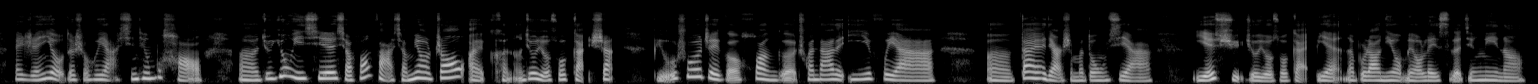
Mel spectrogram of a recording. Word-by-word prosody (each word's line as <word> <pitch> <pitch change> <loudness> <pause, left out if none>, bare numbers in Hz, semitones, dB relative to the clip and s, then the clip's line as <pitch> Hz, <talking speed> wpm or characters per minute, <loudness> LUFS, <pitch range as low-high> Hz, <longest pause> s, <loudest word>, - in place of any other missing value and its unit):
哎， 230 - -2
人 215 +3 -1
有 275 -2 +2
的 - - -3
时 - - -6
候 225 +1 -1
呀， 210 -3 -2
心 225 +3 -3
情 275 0 +3
不 - - -4
好， 315 - -2 0.3
呃， 200 -3 0
就 230 - -2
用 375 +6 +1
一 280 - +6
些 275 0 +4
小 220 -7 0
方 310 - -1
法、 - - -1
小 200 0 -4
妙 275 +6 +4
招， 300 +6 +4
哎， - - 0
可 - - -6
能 - - -4
就 260 +4 +3
有 195 -5 +2
所 220 +2 -1
改 225 - -2
善。 - - 0 0.4
比 - - -4
如 - - +1
说 350 +4 +1
这 275 -9 +3
个 210 - 0
换 225 -3 +1
个 - - 0
穿 225 - -2
搭 225 0 +1
的 230 - +3
衣 230 +2 0
服 250 -2 -3
呀， 185 -3 +1 0.5
呃， 180 -2 -1
带 285 -2 +4
一 - - +5
点 200 -5 +2
儿 - - -6
什 - - -6
么 180 +1 -3
东 185 +1 -2
西 200 - -4
呀， 165 -1 -2 0.4
也 190 +5 +4
许 265 -8 -1
就 175 - -1
有 155 -2 +1
所 170 +1 -4
改 - - -4
变， 180 -2 -1
那 190 - -3
不 - - -3
知 190 - +2
道 190 - +3
你 185 0 0
有 180 -2 0
没 - - -1
有 170 -1 -1
类 175 0 0
似 185 - -7
的 - - +1
经 195 +1 -2
历 195 -2 0
呢？ 165 -2 -4
210 Hz, 290 characters per minute, -23 LUFS, 185-260 Hz, 0.5 s, 一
